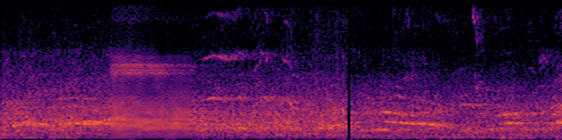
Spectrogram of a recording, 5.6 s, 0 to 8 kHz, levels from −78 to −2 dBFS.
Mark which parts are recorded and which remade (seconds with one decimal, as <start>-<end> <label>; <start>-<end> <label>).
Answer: 0.0-1.1 recorded; 1.1-1.9 remade; 1.9-5.6 recorded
